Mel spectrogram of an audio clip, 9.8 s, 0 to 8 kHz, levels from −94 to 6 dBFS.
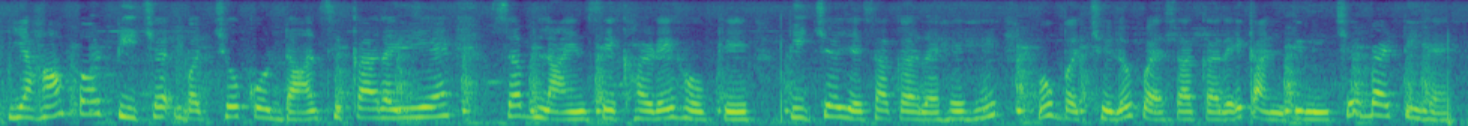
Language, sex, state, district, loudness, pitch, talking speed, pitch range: Hindi, female, Haryana, Rohtak, -14 LUFS, 220 Hz, 190 wpm, 185-260 Hz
